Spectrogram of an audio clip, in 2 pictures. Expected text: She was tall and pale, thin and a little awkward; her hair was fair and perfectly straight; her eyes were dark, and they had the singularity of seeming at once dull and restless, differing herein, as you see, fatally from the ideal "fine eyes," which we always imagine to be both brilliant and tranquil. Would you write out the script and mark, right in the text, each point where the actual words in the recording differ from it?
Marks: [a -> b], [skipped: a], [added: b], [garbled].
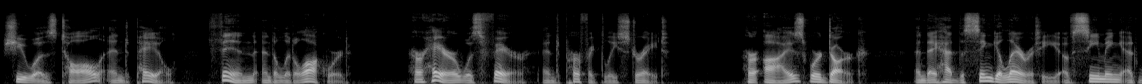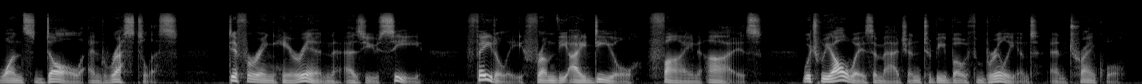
She was tall and pale, thin and a little awkward; her hair was fair and perfectly straight; her eyes were dark, and they had the singularity of seeming at once dull and restless, differing herein, as you see, fatally from the ideal "fine eyes," which we always imagine to be both brilliant and tranquil.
